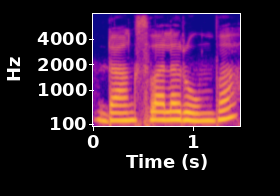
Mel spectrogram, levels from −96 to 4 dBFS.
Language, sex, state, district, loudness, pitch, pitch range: Bhojpuri, female, Uttar Pradesh, Gorakhpur, -11 LUFS, 210 Hz, 200-220 Hz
